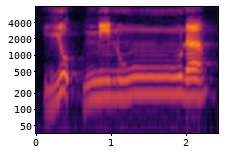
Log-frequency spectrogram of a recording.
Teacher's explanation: इस पे जज्म है। तो यह वाव मद्दा है। इसको खींच करके पढ़ेंगे तो इसकी सही अदायगी है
